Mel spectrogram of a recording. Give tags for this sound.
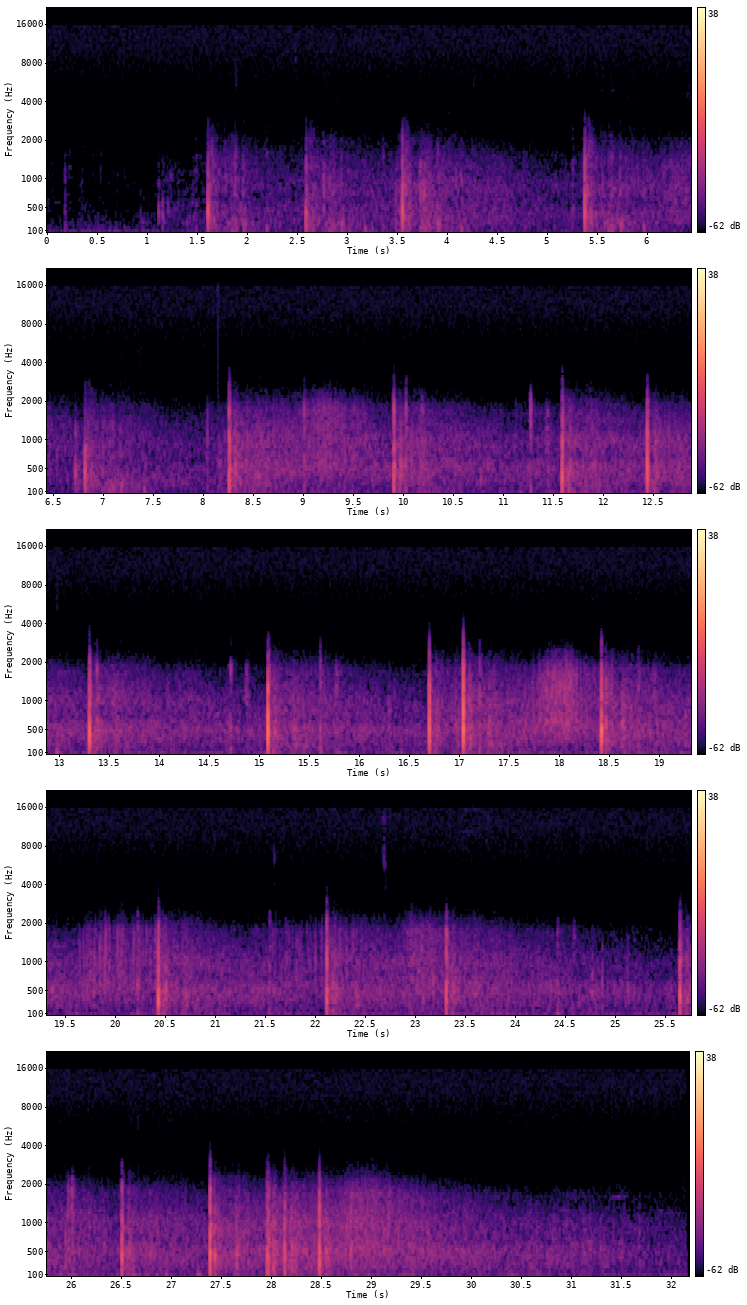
ambience; field-recording

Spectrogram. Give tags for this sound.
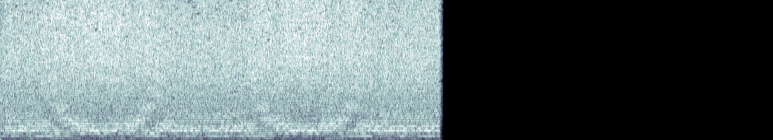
reese; processed; distorted; hard

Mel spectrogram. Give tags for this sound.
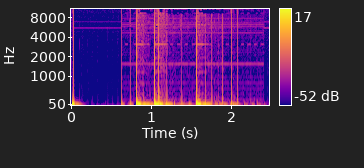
505; a; beatz; bent; circuit; distorted; drums; glitch; hammertone; higher; hits; oneshot; than

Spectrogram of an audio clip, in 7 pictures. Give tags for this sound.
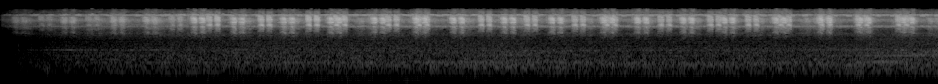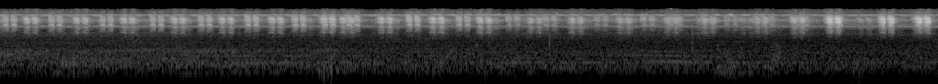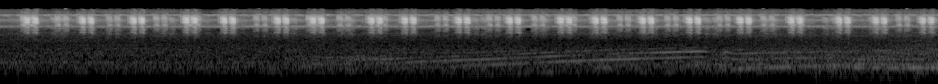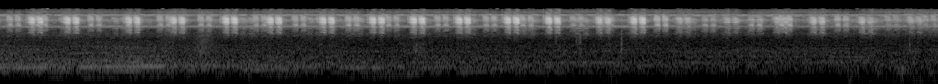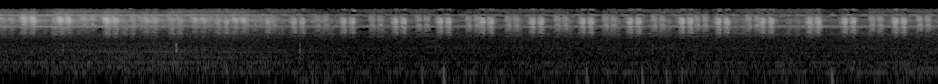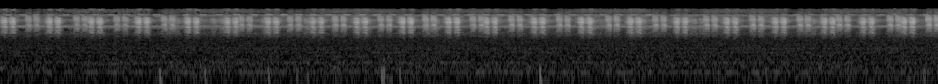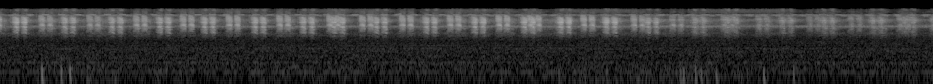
katydids; July; field-recording; ambiance; midwest; crickets; chorus; Summer; sleep; insects; peaceful

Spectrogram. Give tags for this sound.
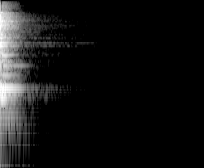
cowbell; dirty; drum; drumkit; pack; realistic

